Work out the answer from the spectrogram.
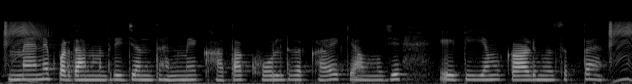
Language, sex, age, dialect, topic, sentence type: Hindi, female, 25-30, Garhwali, banking, question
